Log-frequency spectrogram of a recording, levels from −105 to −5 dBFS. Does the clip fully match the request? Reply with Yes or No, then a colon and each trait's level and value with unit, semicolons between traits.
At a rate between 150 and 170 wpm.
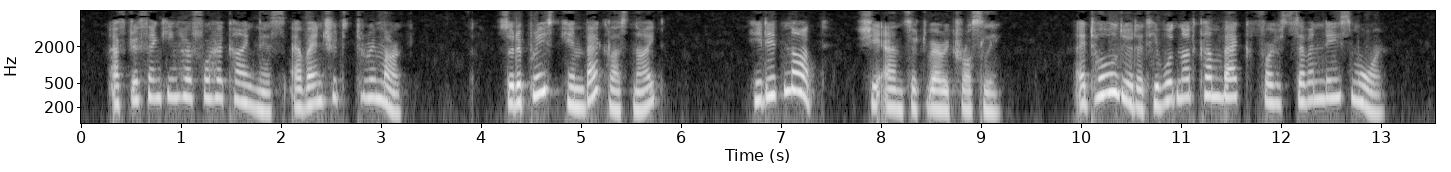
No: average, 185 wpm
